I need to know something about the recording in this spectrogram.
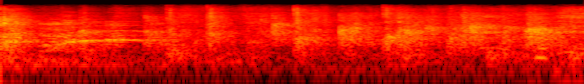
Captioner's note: laughter; applause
